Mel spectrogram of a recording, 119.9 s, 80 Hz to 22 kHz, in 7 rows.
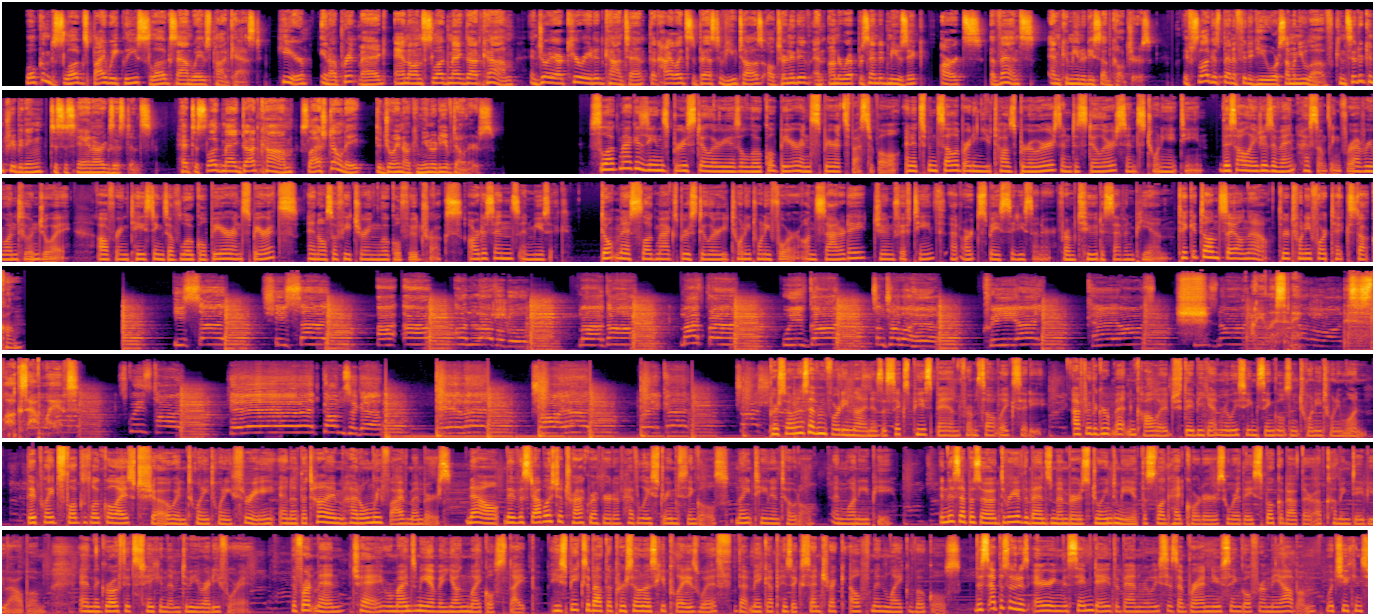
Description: In this episode, PERSONA 749 members joined me at the SLUG headquarters where they spoke about their upcoming debut album.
